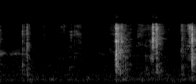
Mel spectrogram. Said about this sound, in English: I'm shuffling for a few more cards.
